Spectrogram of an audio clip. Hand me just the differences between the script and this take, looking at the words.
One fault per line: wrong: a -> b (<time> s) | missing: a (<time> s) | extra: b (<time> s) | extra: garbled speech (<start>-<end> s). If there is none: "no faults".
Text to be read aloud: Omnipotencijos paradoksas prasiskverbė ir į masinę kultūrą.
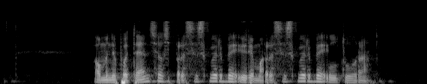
missing: paradoksas (1.7 s)
wrong: masinę -> prasiskverbė (2.7 s)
